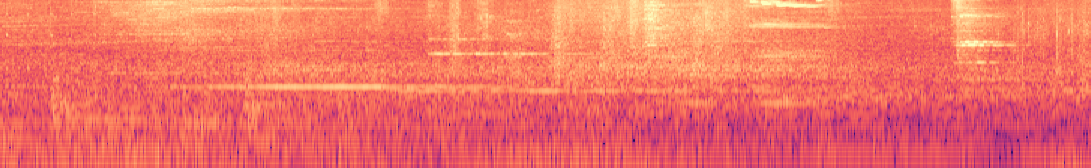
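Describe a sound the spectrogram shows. Magical game sound effects chime and whoosh.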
